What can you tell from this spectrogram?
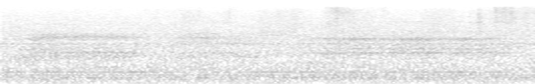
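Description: Quiet workshop room tone: a faint, steady background hum with no distinct sounds.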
